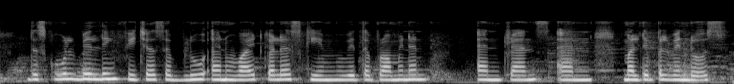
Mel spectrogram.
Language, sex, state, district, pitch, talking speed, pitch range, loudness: English, female, Assam, Kamrup Metropolitan, 215 Hz, 140 wpm, 210-225 Hz, -14 LUFS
